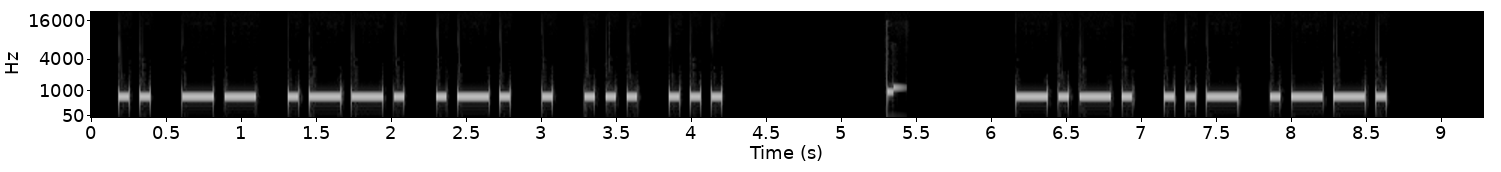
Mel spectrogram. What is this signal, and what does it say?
Morse code, heard as a keyed tone, about 17 wpm, 700 Hz. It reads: IMPRESS CUP
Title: Sentences from Top 1600 Words - New Word Drill - 17wpm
